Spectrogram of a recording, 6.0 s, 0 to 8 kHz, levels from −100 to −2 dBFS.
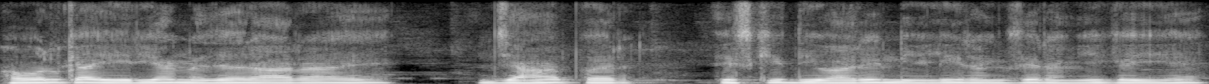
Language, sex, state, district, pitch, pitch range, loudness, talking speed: Hindi, male, Rajasthan, Jaipur, 140 Hz, 135-145 Hz, -12 LUFS, 170 wpm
